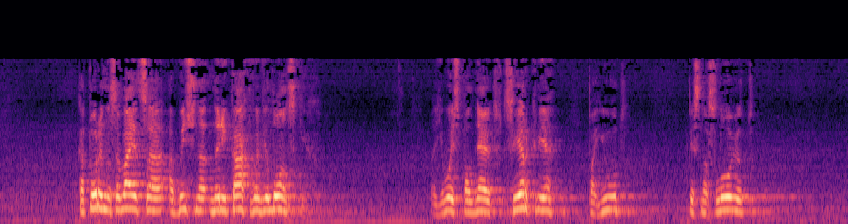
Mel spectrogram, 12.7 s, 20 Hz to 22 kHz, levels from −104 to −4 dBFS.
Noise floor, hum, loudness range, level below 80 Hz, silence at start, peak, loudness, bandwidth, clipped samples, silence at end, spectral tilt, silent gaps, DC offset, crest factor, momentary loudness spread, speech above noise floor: -54 dBFS; none; 5 LU; -56 dBFS; 1.2 s; -4 dBFS; -21 LUFS; 8.8 kHz; under 0.1%; 1.25 s; -6 dB/octave; none; under 0.1%; 18 dB; 18 LU; 34 dB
